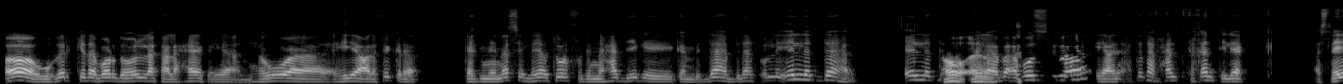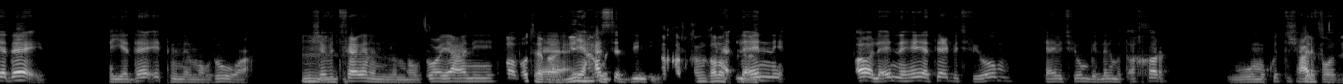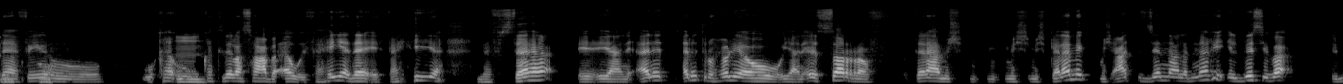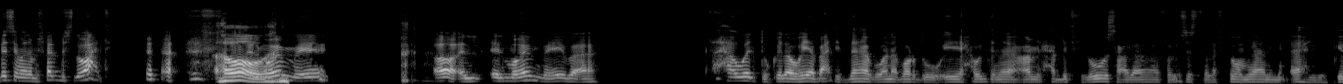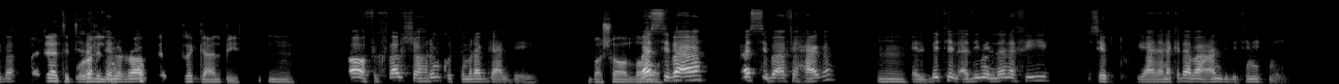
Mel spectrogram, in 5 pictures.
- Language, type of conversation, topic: Arabic, podcast, إيه أهم نصيحة تديها لحد بينقل يعيش في مدينة جديدة؟
- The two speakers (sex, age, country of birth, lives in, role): male, 25-29, Egypt, Egypt, guest; male, 25-29, Egypt, Egypt, host
- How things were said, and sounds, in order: tapping; chuckle; laugh; "ما شاء" said as "باشاء"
